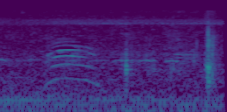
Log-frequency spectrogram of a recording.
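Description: A domestic cat meowing once: a short call that rises and then falls in pitch, faint against the open-air background.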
